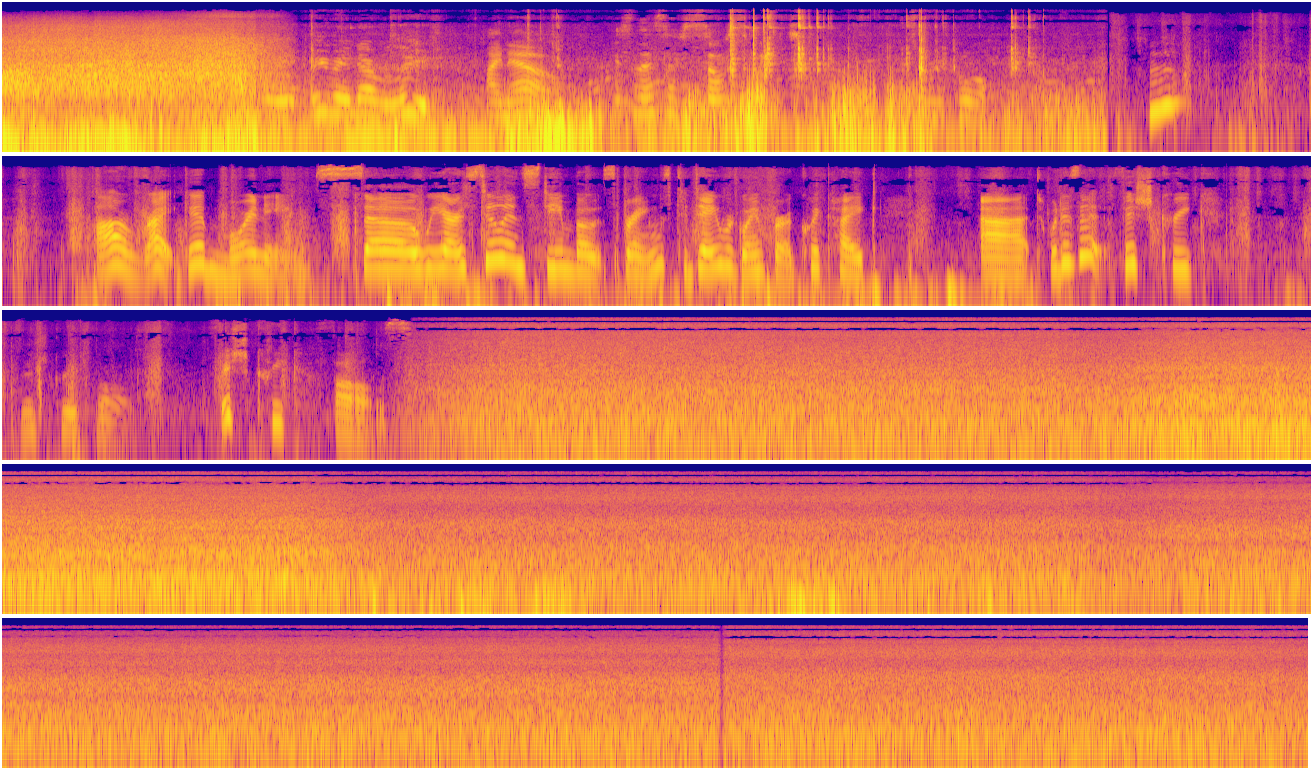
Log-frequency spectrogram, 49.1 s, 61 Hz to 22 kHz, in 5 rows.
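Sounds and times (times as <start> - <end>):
waterfall rushing: 0.0 - 2.3, 22.7 - 49.0.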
